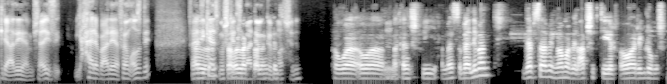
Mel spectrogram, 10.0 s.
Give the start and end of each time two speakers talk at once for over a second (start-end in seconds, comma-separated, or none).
2.9-4.2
